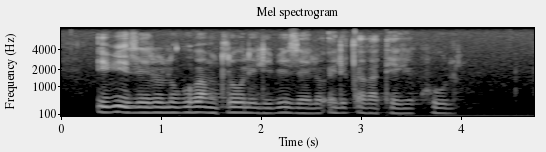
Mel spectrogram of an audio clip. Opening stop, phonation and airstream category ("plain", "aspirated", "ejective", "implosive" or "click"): implosive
